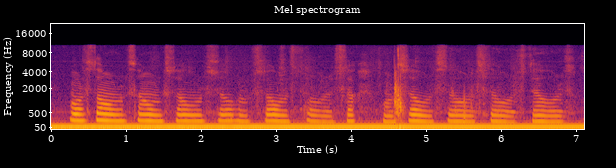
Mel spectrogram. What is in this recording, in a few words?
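"also", spoken word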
